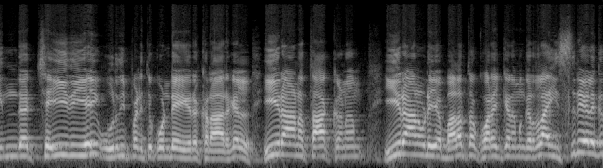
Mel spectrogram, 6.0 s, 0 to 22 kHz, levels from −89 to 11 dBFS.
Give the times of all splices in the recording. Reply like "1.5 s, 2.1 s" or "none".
2.6 s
